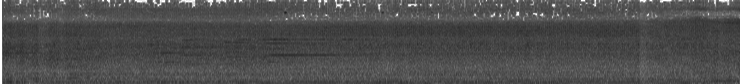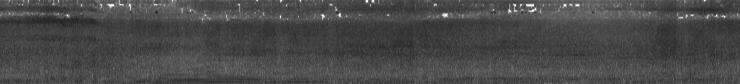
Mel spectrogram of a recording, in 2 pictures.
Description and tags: Holborn - Holborn Circus Ambience and church bell
ambiance, ambience, ambient, atmosphere, background-sound, city, field-recording, general-noise, london, soundscape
